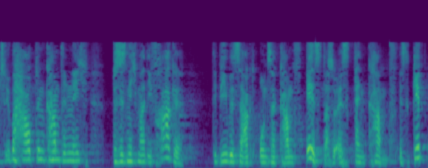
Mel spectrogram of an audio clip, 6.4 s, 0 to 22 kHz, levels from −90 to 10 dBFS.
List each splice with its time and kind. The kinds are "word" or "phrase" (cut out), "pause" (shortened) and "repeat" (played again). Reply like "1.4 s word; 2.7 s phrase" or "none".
0.9 s word; 5.3 s word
